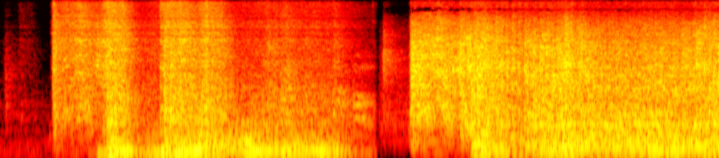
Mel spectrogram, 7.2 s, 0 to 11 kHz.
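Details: Turbocharged 1951 Chevy rat rod, first start after wiring and battery hookup: catches almost instantly, cuts out briefly, then fires again and settles into a rough but steady run; healthy start.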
